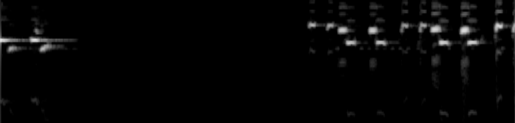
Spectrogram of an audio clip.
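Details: Song of a great tit, its voice compared to hammering on metal: a brief opening of two notes, silence, then a rapid sequence of crisp, high, repeated chips rising and falling in pitch.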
